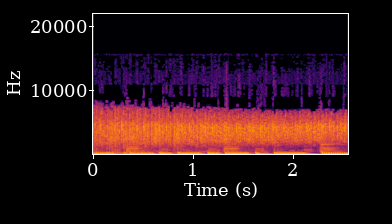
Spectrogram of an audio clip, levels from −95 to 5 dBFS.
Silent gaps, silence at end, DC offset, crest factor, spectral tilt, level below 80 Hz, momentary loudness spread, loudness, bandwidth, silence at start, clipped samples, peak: none; 0 s; under 0.1%; 12 dB; -4 dB/octave; -18 dBFS; 1 LU; -14 LUFS; 8.2 kHz; 0 s; under 0.1%; -2 dBFS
